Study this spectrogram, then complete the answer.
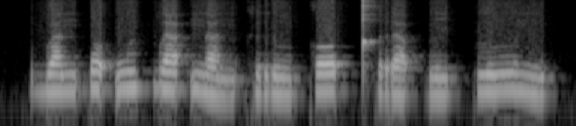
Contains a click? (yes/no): no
